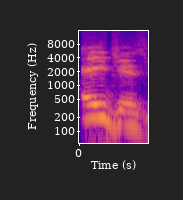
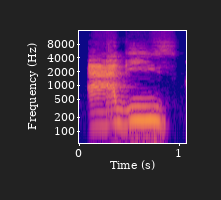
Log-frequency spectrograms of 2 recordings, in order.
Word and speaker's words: AEGES: well to be fair i did say it is pronounced ages right i didn't say that i didn't yeah i did i guess people probably say aggies yes ages so stupid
